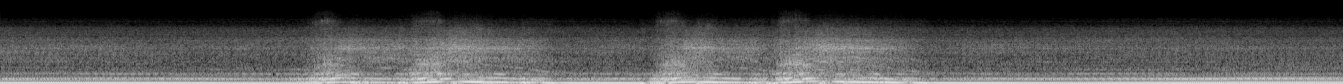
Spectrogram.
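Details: Toyota MR2 Spyder with newly installed PPE aftermarket exhaust: steady idle then two pairs of quick throttle blips, clean throaty note, no leaks — normal revving.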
